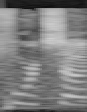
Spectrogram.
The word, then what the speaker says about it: Forza: And yes, it's pronounced Forza, not Forza.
